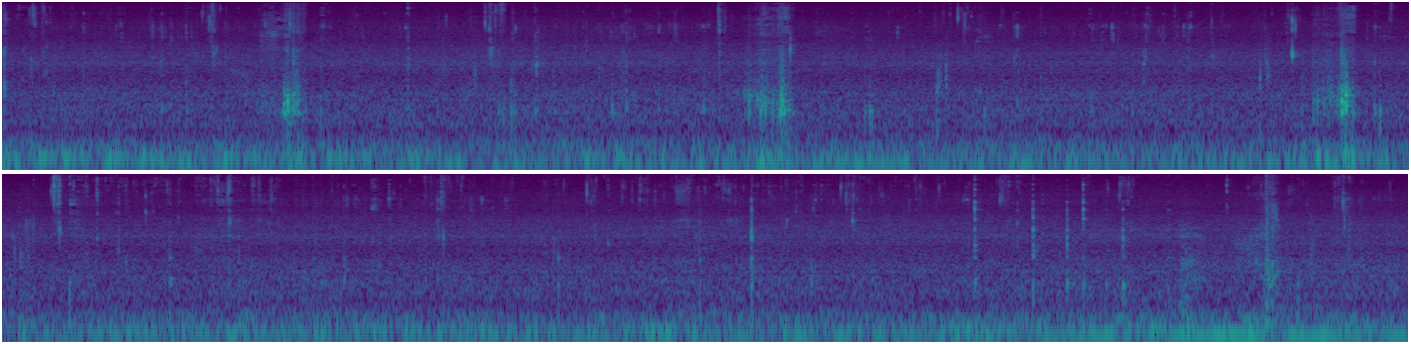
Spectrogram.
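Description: Close-miked wet chewing and eating of beef meatballs, tendon and fat in broth, with many small mouth clicks and smacks. A few louder sharp sounds come several seconds apart, over a steady low hum.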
